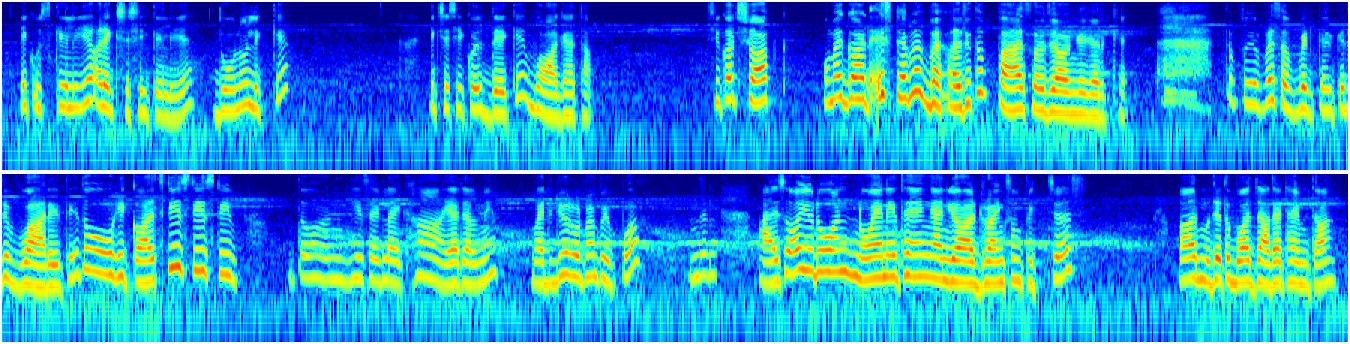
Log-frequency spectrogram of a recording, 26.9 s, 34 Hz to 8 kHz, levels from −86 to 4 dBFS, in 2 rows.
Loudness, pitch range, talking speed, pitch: -22 LUFS, 230-310 Hz, 170 wpm, 265 Hz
